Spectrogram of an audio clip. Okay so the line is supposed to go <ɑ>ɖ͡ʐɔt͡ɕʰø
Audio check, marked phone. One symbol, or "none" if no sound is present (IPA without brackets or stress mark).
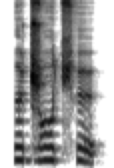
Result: ə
